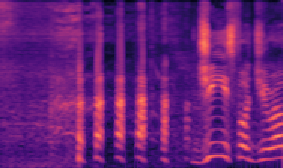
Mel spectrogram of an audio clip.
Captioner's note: laughing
